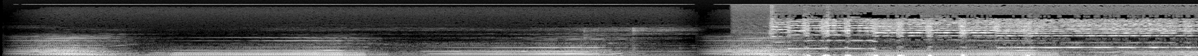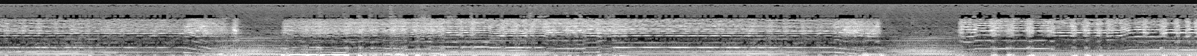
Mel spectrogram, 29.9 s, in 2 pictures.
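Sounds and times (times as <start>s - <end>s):
electric guitar at midnight mass: 0.1s - 29.9s.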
